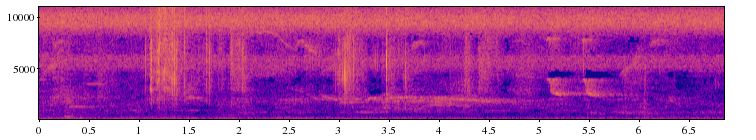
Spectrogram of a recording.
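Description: Outdoor ambience: a steady high-pitched drone over a low rumble, with a few short bird chirps, two of them close together about five seconds in.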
